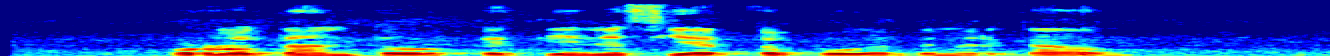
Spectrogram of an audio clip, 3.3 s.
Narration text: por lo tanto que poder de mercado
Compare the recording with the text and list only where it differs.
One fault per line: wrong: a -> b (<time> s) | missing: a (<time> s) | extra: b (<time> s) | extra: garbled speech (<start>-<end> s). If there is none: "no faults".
extra: tiene cierto (1.3 s)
